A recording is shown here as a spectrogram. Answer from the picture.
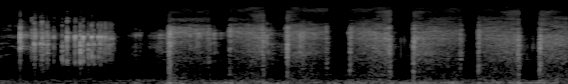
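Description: Aerosol can of Dupli-Color vinyl and fabric spray paint: a brief rattle, then the nozzle hissing in a run of short bursts as a light fog coat is dusted onto a sun-faded fabric seat back.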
